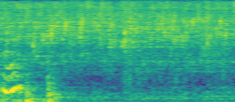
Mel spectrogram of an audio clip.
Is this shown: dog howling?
no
